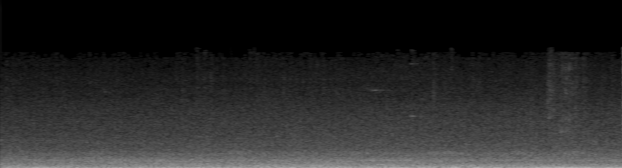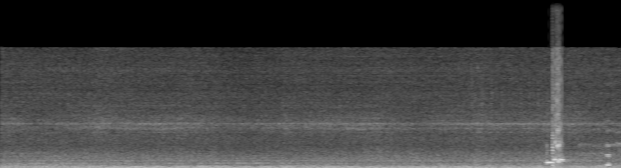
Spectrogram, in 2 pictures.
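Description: A transit bus's diesel engine idles with a steady low hum. About six seconds in, the sound changes to a louder, steadier drone with a faint high whine over it. A sharp, loud click comes just before the end.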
